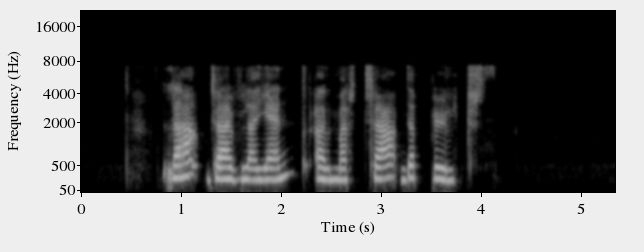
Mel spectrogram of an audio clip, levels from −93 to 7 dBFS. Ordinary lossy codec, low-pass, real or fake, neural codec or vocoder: Opus, 64 kbps; 7.2 kHz; fake; codec, 16 kHz in and 24 kHz out, 1.1 kbps, FireRedTTS-2 codec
